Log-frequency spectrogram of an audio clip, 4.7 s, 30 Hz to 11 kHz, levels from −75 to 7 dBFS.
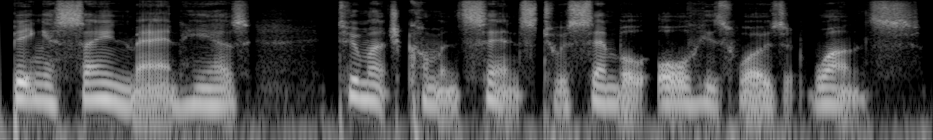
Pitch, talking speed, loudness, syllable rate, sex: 145 Hz, 220 wpm, -19 LUFS, 5.1 syllables/s, male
